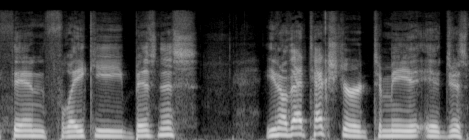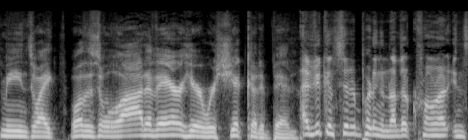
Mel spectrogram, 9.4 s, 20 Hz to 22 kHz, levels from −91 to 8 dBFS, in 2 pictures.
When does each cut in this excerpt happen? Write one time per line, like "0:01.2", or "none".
0:05.3
0:07.7

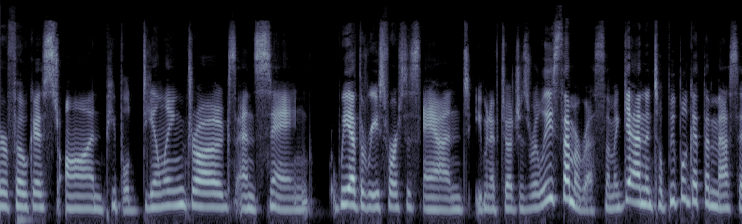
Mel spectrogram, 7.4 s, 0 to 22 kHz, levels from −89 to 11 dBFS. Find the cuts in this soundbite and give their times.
0:04.2

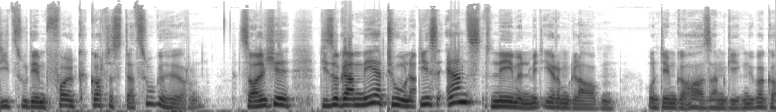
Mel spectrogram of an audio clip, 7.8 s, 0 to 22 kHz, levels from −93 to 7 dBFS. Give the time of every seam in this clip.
0:02.3
0:04.1

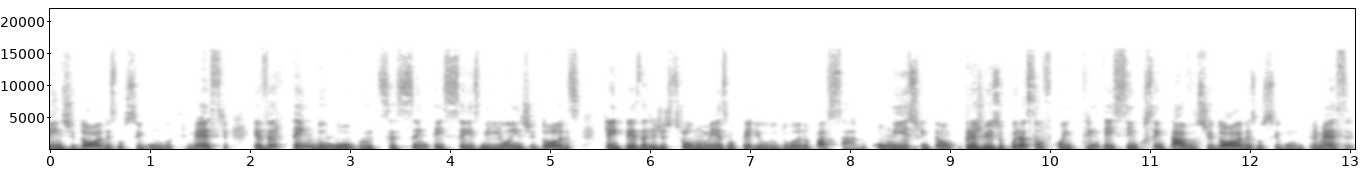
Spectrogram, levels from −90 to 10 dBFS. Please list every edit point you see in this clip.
0:09.0

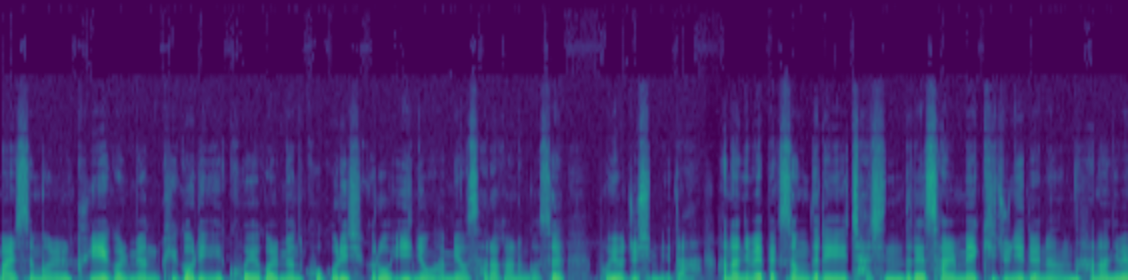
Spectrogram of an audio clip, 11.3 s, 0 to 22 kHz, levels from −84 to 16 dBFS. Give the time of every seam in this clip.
0:07.0

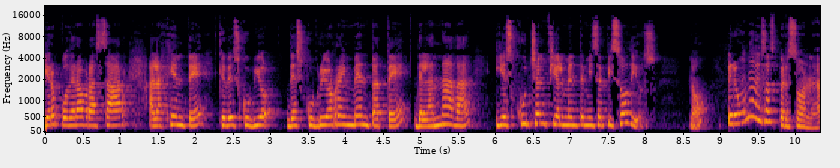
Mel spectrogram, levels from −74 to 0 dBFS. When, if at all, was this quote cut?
0:04.9
0:09.0

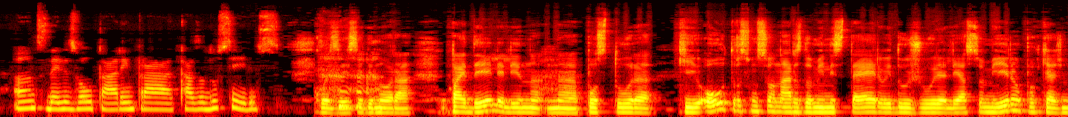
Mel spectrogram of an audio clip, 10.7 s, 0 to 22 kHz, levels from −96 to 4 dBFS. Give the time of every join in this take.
0:03.1

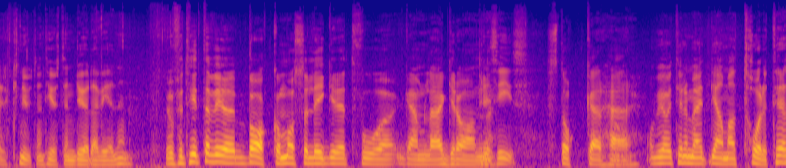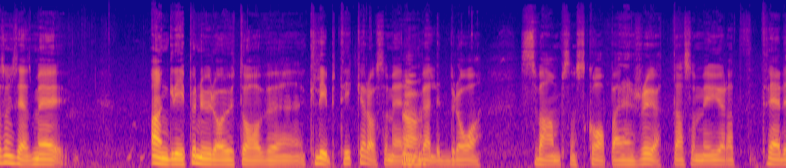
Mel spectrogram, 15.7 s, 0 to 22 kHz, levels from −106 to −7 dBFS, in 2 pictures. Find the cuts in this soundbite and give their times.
none

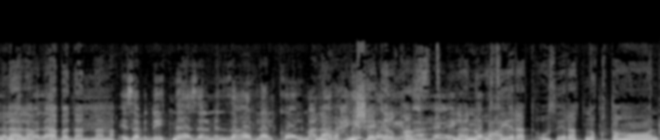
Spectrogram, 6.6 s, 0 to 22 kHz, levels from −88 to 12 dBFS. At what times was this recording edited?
none

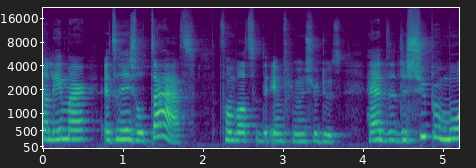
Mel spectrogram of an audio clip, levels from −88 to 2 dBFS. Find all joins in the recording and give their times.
none

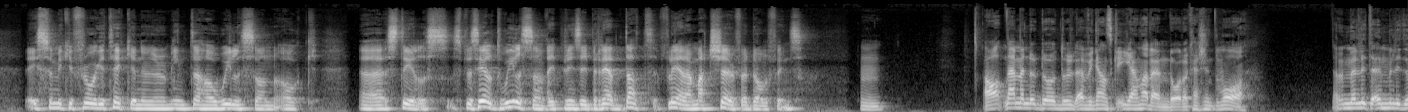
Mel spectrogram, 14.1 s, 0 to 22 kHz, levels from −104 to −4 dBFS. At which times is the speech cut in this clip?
0:05.5

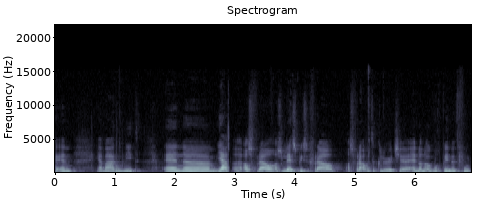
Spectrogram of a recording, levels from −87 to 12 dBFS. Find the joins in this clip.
0:01.6
0:02.9

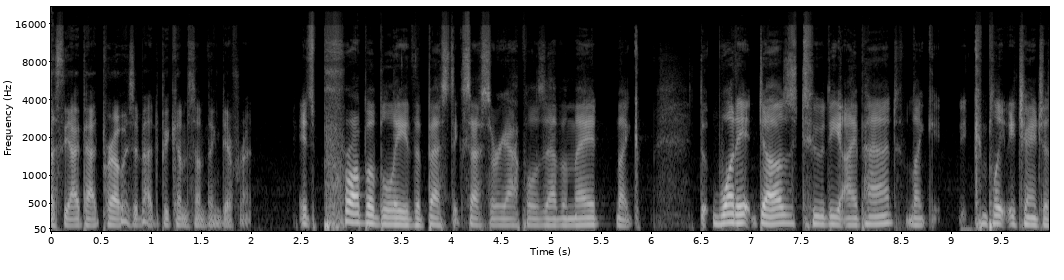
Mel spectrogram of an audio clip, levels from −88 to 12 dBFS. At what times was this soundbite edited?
0:02.4

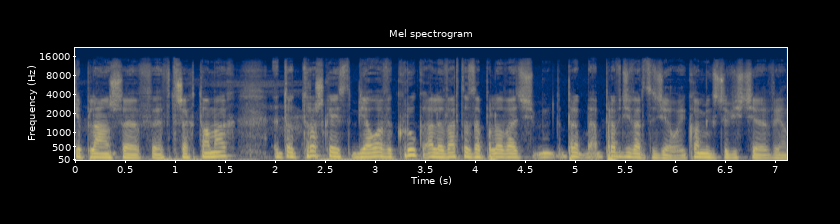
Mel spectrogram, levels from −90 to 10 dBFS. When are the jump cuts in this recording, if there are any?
none

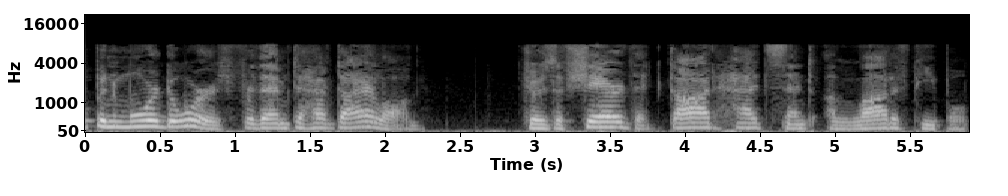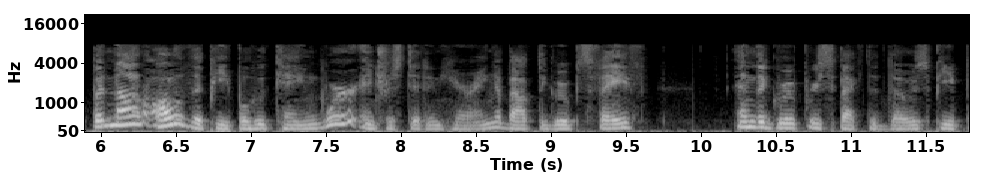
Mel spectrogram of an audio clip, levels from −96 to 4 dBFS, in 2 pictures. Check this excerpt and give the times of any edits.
none

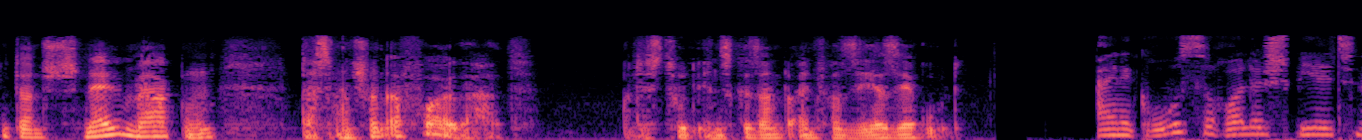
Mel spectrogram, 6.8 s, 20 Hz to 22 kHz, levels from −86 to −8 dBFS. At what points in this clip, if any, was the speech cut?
none

